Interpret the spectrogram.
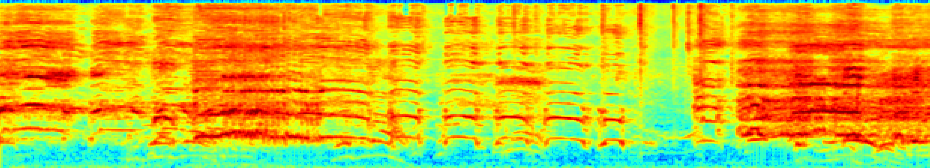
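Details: At a practice meet in Ampang Kualo, Kota Solok, Kokok Balenggek roosters crow in long strings of short, bouncing arched notes repeated several per second, with brief gaps and overlapping neighbours.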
